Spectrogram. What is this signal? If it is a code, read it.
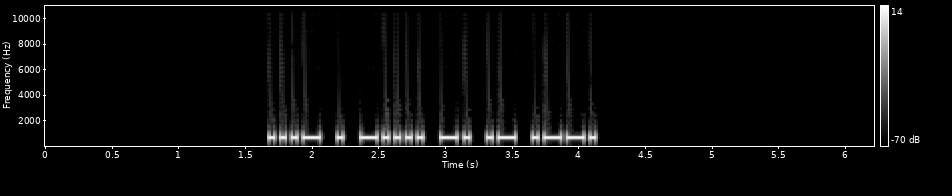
Morse code, heard as a keyed tone, about 28 wpm, 700 Hz. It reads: VE6NAP
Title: DXCC-100 Call Signs - 6 Characters - 28wpm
